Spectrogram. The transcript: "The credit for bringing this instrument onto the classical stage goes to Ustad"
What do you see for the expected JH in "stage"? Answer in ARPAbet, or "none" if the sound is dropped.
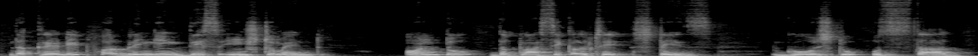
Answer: Z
